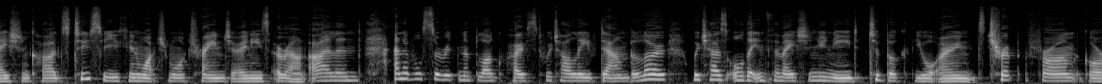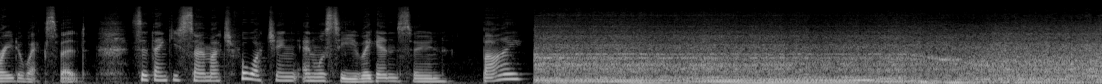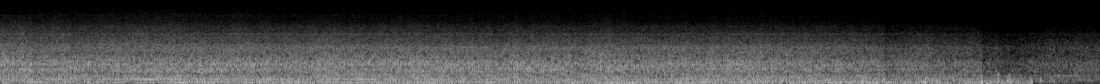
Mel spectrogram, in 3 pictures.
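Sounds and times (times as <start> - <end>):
diesel engine hum: 16.4 - 33.0
high whine: 16.4 - 33.0
train wheels rumbling on rails: 16.4 - 33.0.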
